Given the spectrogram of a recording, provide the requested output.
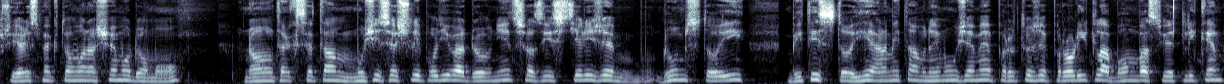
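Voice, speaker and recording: Fairly slow male speech, fairly high in pitch, with a dark, mellow tone and monotone, flat intonation. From Brno, Moravia, Czechia. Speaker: writer and retired drama school teacher. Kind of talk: oral history testimony.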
